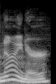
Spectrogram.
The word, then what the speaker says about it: nine: Tree stands for 3, fower is 4, fife is 5, and niner means 9. No, your captain doesn't have marshmallows in his mouth. Such pronunciation helps to avoid radio miscommunications and the confusion caused by similar-sounding numbers and words.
